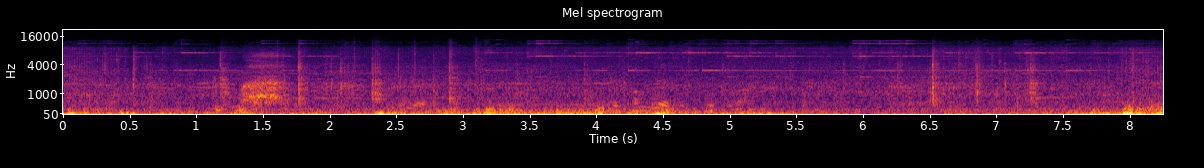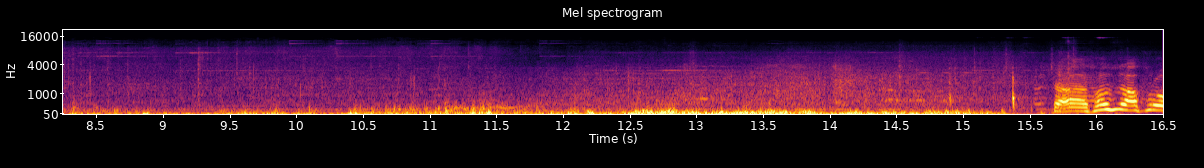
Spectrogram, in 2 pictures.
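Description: Mountain bike tyres roll and crunch over a dirt trail.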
